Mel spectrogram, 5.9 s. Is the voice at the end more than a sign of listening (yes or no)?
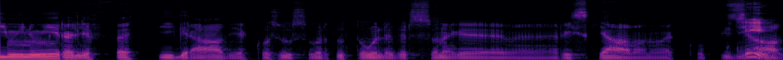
yes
